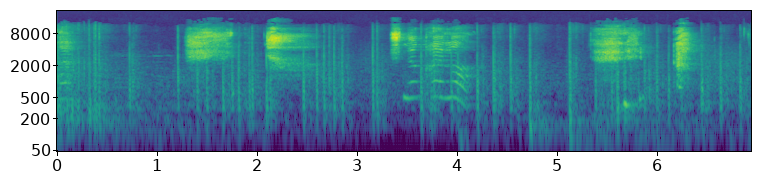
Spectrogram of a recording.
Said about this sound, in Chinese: 放烟花了！放烟花了！快看，弟弟，好漂亮啊，紫色的。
